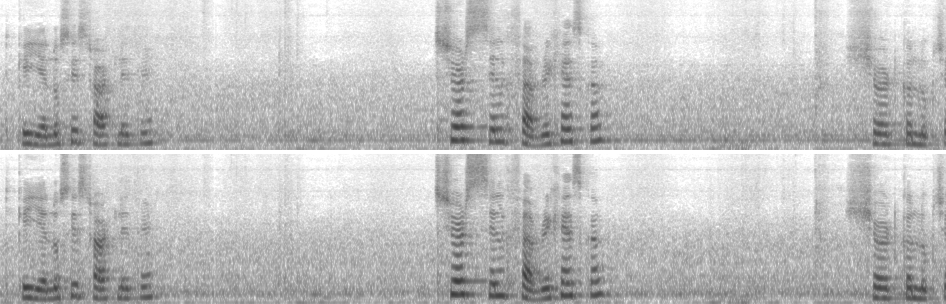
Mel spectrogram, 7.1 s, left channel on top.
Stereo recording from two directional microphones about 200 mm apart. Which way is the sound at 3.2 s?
20° right (ahead or behind).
